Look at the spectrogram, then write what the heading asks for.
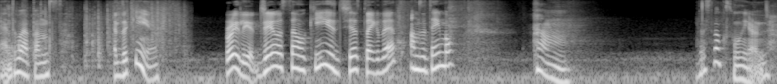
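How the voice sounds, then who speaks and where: A woman with a Russian accent speaks at a very slow pace, with long, frequent pauses. Her medium-pitched voice swings very widely in pitch. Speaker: streamer. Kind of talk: casual gameplay commentary.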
